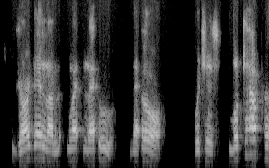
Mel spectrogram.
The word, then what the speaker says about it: Gardez l'eau: One of the things is the British always mispronounce French, so that came out as Gardez-loo, and that's why the British call a water closet, a toilet, a loo. It's from Gardez-loo. Gardez l'eau.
